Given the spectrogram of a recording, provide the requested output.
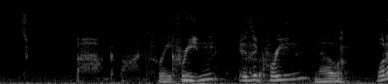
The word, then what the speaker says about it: Creighton: And then we got Tennessee and I always say it wrong, but it's oh come on, Creighton.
